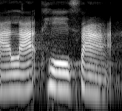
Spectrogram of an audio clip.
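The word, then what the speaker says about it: กาลเทศะ: ละ เทศะ อ่าน ว่า กาละเทสะ กาละเทศะ อ่าน ว่า กาละเทสะ กาละเทศะ หมาย ถึง เวลา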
